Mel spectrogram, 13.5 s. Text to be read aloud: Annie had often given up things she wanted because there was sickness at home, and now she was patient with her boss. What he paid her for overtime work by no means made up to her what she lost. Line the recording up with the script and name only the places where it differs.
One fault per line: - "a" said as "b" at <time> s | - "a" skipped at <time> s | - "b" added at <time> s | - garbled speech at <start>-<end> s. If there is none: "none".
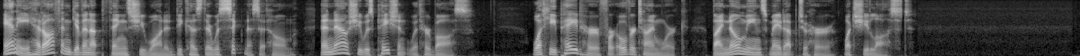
none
